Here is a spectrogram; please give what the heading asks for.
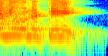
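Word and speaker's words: unity: करेंगे ए का प्रयोग, क्योंकि इसका जो उच्चारण है वह या से हो रहा है।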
